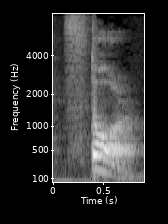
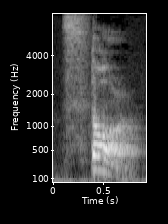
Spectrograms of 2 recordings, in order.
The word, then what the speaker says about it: store: 여기에서 S 발음이 전혀 길어질 이유가 없습니다. 맞죠? 위치상으로도 그렇고 여기에 모음 강세도 없기 때문에 빠르게 발음을 하고 T로 넘어가 주는 거예요. 그래서 st 이렇게 발음이 되고 그 다음에 여기 있는 모음들을 발음을 해주면 되죠. 그죠? 이렇게 발음을 해요.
